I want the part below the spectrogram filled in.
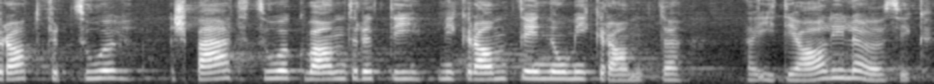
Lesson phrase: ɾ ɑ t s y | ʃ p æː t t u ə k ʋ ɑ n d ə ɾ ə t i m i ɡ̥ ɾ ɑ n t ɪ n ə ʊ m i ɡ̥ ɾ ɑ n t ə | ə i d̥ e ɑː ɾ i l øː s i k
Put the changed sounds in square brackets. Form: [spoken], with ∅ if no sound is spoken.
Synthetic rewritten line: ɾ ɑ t [f] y | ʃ p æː t [t͡s] u ə k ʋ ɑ n d ə ɾ ə t i m i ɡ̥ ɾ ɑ n t ɪ n ə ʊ m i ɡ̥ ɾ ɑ n t ə | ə i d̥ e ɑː [l] i l øː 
